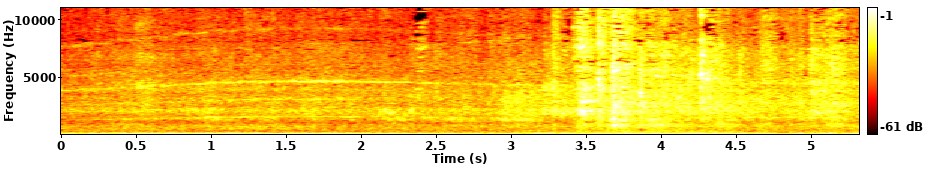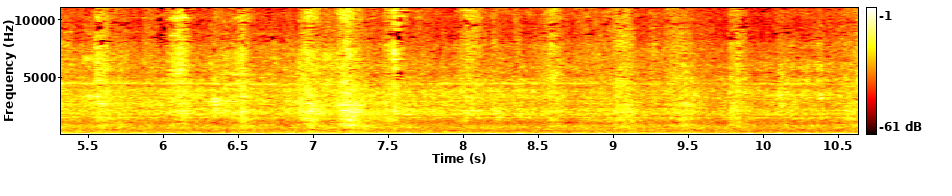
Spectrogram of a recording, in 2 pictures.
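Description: Florida East Coast Railway freight cars (steel hoppers and tank cars) rolling slowly past on the rails. There is a steady low rumble from the wheels and track, a faint high squeal in the first few seconds, and bursts of clatter about three and a half seconds in and again around seven seconds.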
